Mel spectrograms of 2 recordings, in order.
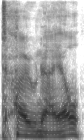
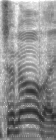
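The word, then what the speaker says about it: Tonale: new alfa romeo toenail yes i know it looks like it's pronounced toenail but it isn't okay i checked with some italians anyway the tanale is smaller than the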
